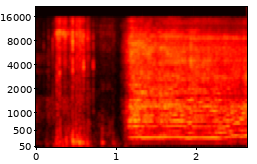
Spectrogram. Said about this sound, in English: You sneeze like a cartoon. It's like, like when people normally sneeze, it's like, and you're going to hear some snot come out. You're just like, honk.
